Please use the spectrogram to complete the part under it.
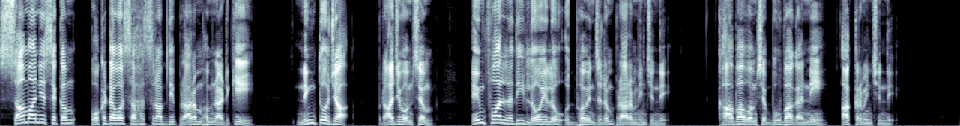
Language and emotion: Telugu, neutral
